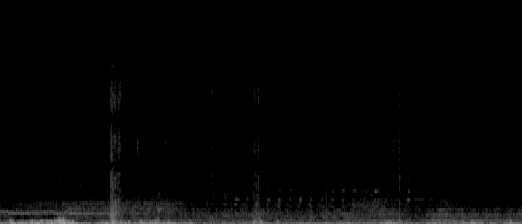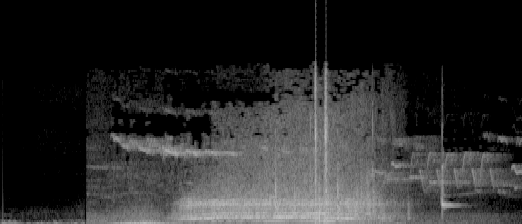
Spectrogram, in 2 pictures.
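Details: Loud, harsh elephant squeal or scream lasting about two and a half seconds, rich in layered tones and bending slightly in pitch. It follows several quiet seconds of low background rumble, and a brief sharp click comes near the end.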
